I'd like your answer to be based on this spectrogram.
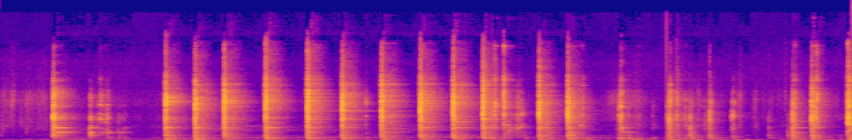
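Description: A ratchet loosens two bolts on a diesel Jeep's suspension during a lift job, giving a loud, close series of rapid clicking bursts in a steady back-and-forth rhythm with brief pauses between strokes.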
